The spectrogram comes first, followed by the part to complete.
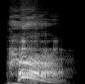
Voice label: Voices Vo Male Fight Attack; Mighty Party; Android

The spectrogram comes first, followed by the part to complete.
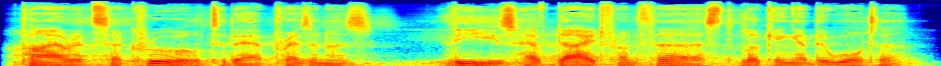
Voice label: Voice Monolog

